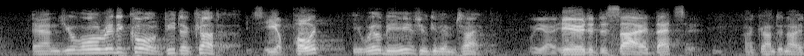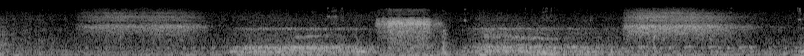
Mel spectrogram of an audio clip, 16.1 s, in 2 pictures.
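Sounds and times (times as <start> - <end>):
low constant hum: 0.0 - 16.0
speech: 0.3 - 8.2
operating theatre bellows inflating and deflating rhythmically: 8.8 - 16.0.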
